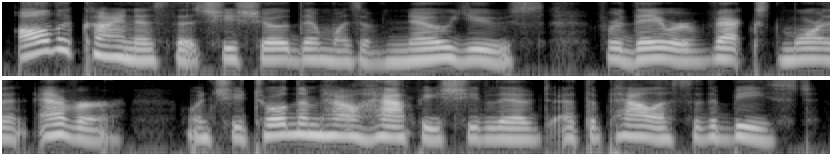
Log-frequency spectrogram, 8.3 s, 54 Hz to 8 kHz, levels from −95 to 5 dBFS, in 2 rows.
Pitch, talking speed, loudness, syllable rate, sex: 170 Hz, 230 wpm, -23 LUFS, 5.6 syllables/s, female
